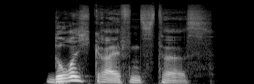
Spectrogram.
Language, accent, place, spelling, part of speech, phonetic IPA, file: German, Germany, Berlin, durchgreifendstes, adjective, [ˈdʊʁçˌɡʁaɪ̯fn̩t͡stəs], De-durchgreifendstes.ogg
- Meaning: strong/mixed nominative/accusative neuter singular superlative degree of durchgreifend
